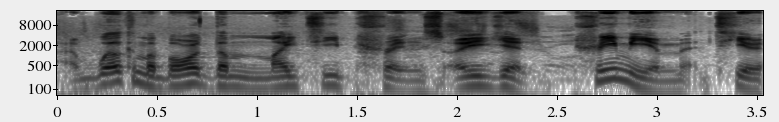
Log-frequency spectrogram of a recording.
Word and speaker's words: Prinz Eugen: welcome aboard the mighty Prinz Eugen, premium tier 8 German heavy cruiser, and yes, that is how you say it. If I hear one more Eugen...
